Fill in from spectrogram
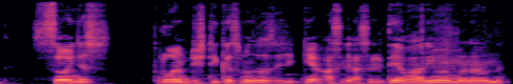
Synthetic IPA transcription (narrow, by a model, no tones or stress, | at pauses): soːnɐs | pɾoːmɖisʈikɐsmɐnɐsɐt͡ʃikãʔɐsliɐsɐlʲt̪eːʋʱaːɾiãːmɐnaːun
